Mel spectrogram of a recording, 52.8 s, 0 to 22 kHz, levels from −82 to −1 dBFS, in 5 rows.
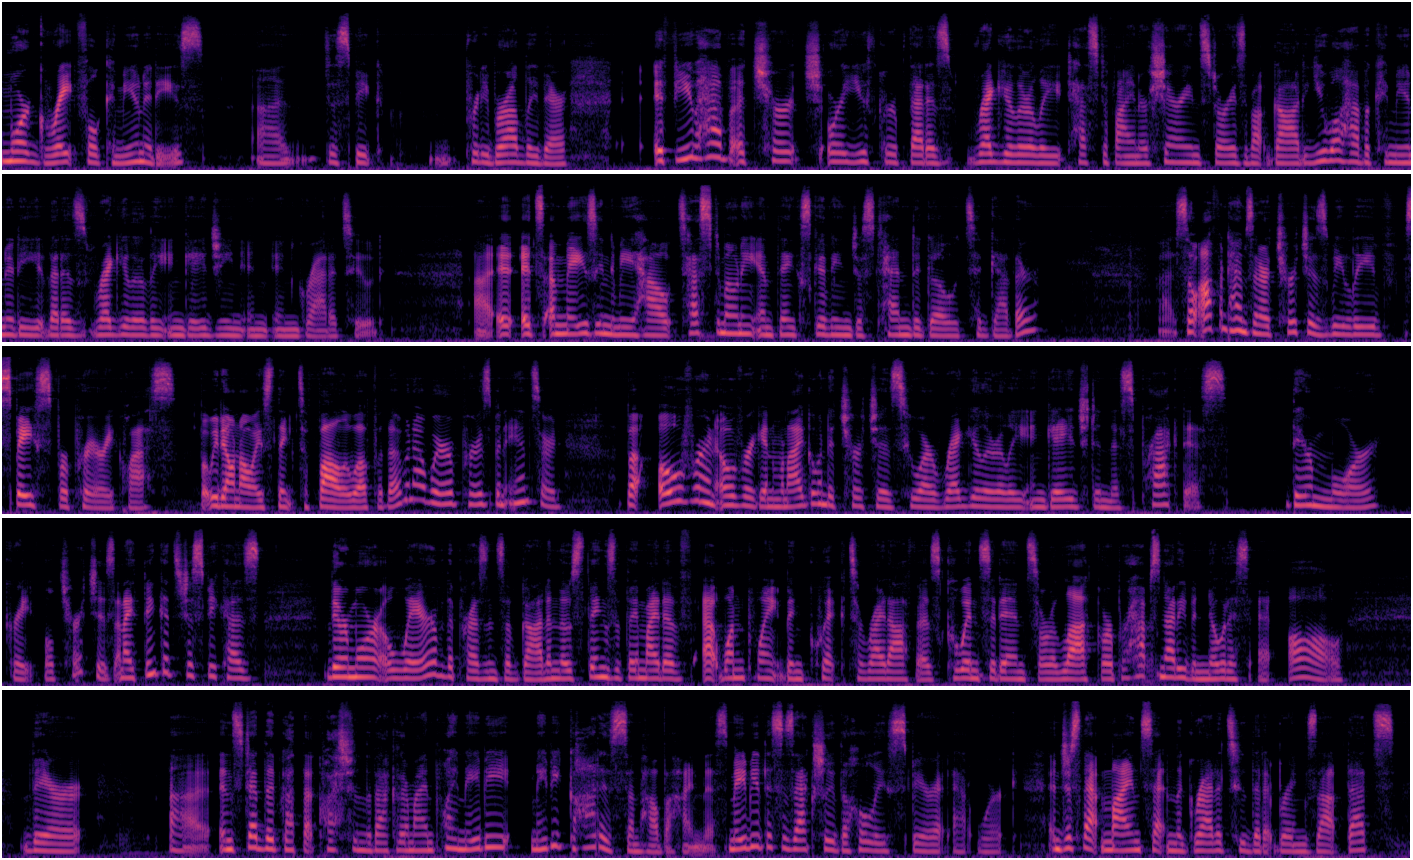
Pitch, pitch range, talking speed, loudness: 190 Hz, 175-220 Hz, 210 wpm, -35 LUFS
